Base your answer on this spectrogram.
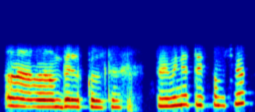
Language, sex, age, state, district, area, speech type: Kashmiri, female, 18-30, Jammu and Kashmir, Kupwara, rural, conversation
